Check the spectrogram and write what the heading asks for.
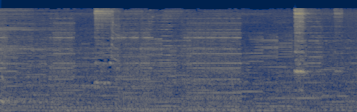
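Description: Experimental electronic synthesizer music: dense layered drones of many steady tones, with short bright hissing flashes about a second in and again near the end.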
